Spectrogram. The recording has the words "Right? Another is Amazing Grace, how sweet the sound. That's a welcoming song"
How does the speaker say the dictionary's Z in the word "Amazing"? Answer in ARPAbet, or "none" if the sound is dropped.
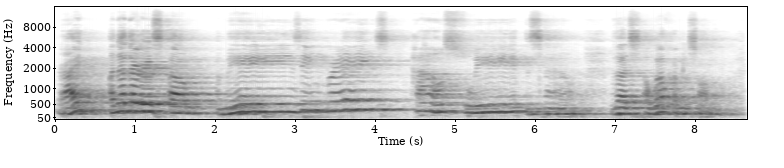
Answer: Z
